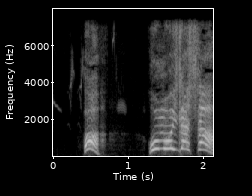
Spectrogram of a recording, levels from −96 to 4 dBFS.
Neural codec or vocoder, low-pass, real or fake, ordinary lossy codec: none; 7.2 kHz; real; none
